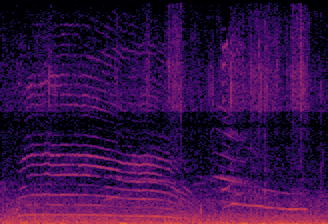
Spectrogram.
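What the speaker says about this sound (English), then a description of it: "Look at that big cat." A cat meows faintly, with a long drawn call followed by a second shorter one, set against a steady hiss and low rumble of background noise in a shed with kittens.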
